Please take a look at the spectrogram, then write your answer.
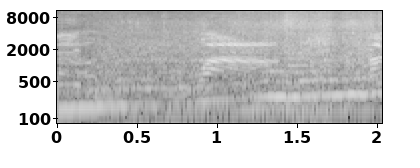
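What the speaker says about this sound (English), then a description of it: "He legitimately just tried to drift around the roundabout." A Ferrari LaFerrari is driven hard around a roundabout at night, its engine holding a strong, steady tone with a faint tire squeal, loud and nearby, while people talk excitedly over it.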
